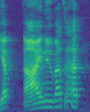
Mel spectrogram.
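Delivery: cracked voice, breaking partway through. In a casual chat, answering the other speaker's question, voice cracking. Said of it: "don't know why my voice cracked there".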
